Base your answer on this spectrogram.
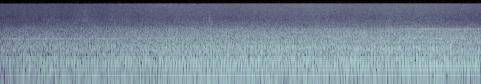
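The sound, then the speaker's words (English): A police surveillance helicopter flying overhead makes a steady, low, rumbling drone that grows slightly louder and continues without other sounds. “That's the sound of a police surveillance helicopter flying overhead.”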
